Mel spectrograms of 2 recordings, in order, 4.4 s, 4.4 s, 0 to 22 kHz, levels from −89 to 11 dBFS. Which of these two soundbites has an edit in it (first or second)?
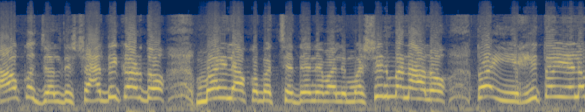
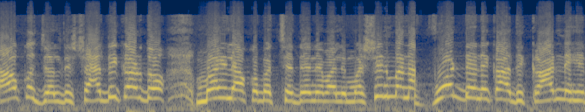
second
